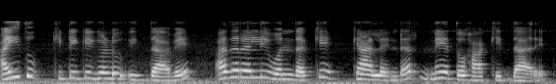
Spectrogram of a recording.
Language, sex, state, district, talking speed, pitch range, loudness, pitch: Kannada, female, Karnataka, Bangalore, 85 wpm, 205-290 Hz, -16 LUFS, 250 Hz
